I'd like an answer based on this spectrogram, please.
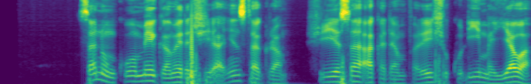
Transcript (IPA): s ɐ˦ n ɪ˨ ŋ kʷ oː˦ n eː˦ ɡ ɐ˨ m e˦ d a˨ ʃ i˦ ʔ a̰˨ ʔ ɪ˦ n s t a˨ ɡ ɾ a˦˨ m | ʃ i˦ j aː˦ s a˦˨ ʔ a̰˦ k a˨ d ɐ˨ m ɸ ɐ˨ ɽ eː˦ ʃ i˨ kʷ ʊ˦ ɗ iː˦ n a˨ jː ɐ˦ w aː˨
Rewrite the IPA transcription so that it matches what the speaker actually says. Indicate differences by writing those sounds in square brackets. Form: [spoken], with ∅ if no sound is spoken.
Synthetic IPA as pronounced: s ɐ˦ n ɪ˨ ŋ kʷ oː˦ [m] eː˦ ɡ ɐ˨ m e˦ d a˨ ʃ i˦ ʔ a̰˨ ʔ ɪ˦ n s t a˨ ɡ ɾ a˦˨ m | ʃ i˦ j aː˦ s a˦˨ ʔ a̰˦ k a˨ d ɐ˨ m ɸ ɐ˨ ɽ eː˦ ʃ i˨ kʷ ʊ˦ ɗ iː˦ [m] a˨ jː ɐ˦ w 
